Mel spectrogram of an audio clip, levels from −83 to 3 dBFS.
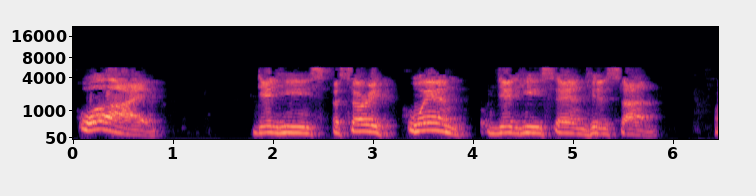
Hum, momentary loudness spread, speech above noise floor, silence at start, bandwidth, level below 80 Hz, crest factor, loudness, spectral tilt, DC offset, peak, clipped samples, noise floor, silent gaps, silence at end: none; 11 LU; 57 dB; 0.05 s; 6 kHz; -68 dBFS; 16 dB; -22 LUFS; -8 dB/octave; under 0.1%; -6 dBFS; under 0.1%; -79 dBFS; 6.04-6.15 s; 0 s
